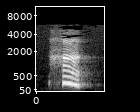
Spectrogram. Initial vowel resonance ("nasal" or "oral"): oral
